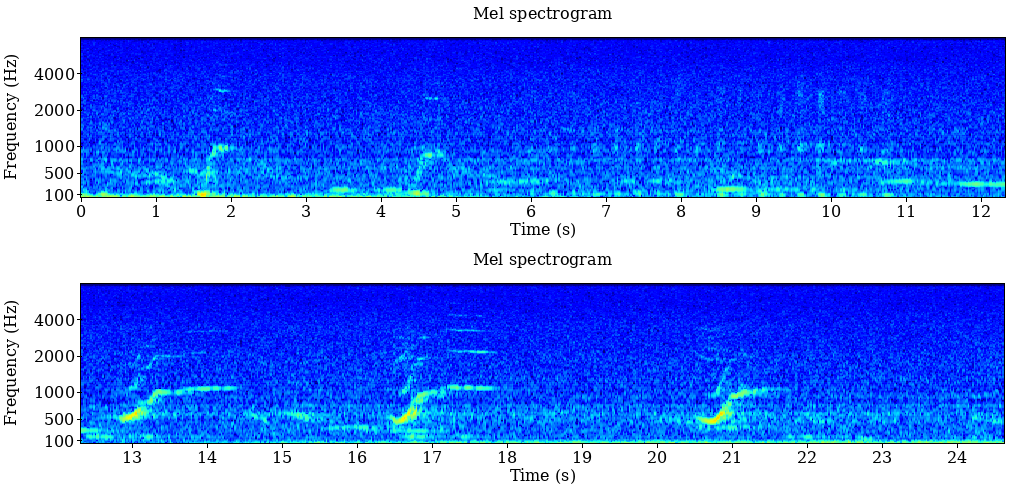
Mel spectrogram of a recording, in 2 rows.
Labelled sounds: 1.7	2.0	humpback whale, 0.80 to 3.0 kHz
4.5	4.9	humpback whale, 0.80 to 0.93 kHz
13.1	14.2	humpback whale, 0.80 to 3.3 kHz
16.7	17.8	humpback whale, 0.80 to 4.5 kHz
20.9	21.5	humpback whale, 0.80 to 1.2 kHz

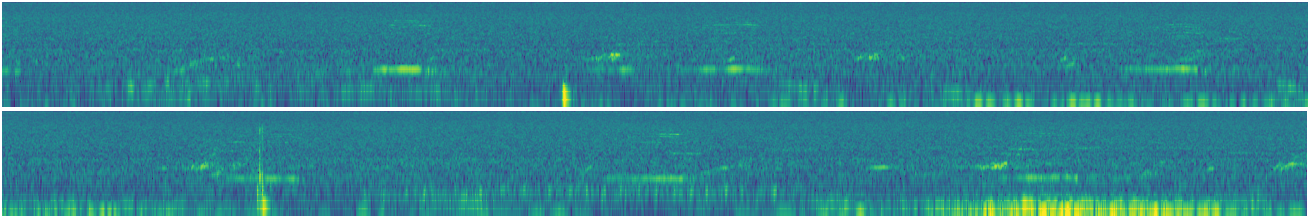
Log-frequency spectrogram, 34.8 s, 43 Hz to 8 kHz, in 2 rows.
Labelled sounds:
5.5	5.8	humpback whale, 2.4 to 2.5 kHz
9.5	10.1	humpback whale, 2.4 to 2.6 kHz
26.1	26.5	humpback whale, 2.4 to 2.6 kHz

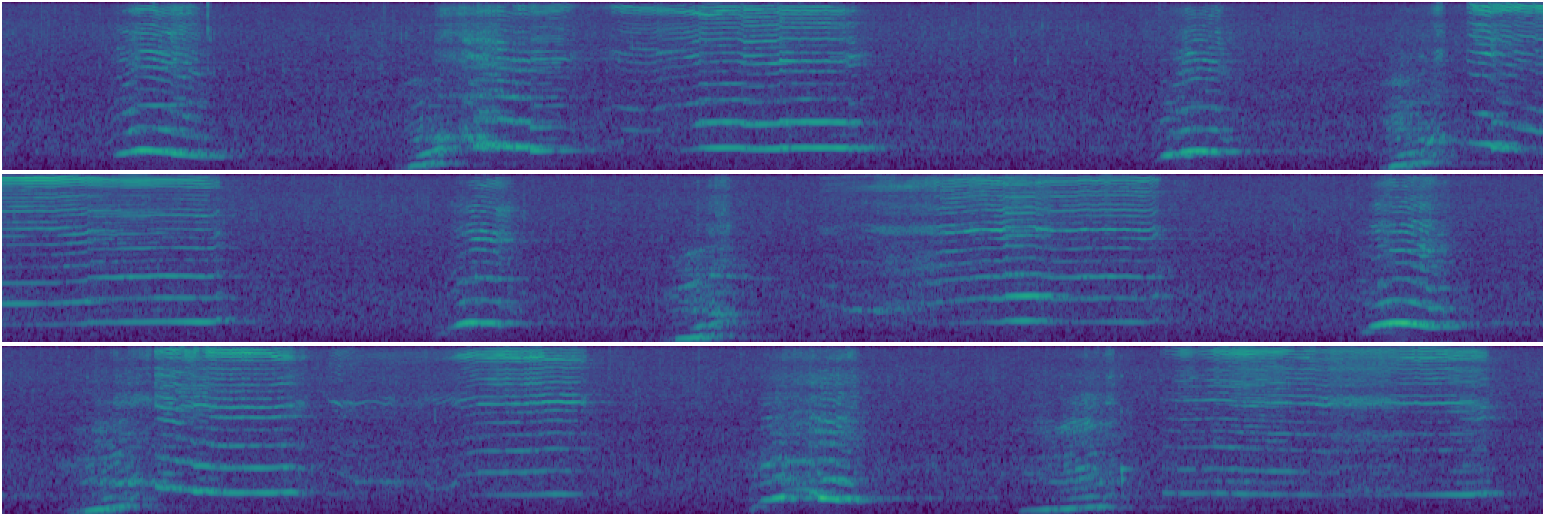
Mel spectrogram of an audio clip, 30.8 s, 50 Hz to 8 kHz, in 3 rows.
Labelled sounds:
0.8	1.4	humpback whale, 0.78 to 7.4 kHz
2.9	5.8	humpback whale, 0.78 to 7.9 kHz
7.8	8.2	humpback whale, 0.78 to 6.4 kHz
9.8	11.9	humpback whale, 0.78 to 7.9 kHz
13.3	13.8	humpback whale, 0.78 to 7.0 kHz
14.7	15.0	humpback whale, 0.84 to 1.2 kHz
15.9	18.1	humpback whale, 0.78 to 7.9 kHz
19.4	20.0	humpback whale, 0.78 to 6.9 kHz
21.2	24.6	humpback whale, 0.78 to 7.9 kHz
25.6	26.2	humpback whale, 0.84 to 2.3 kHz
27.5	30.8	humpback whale, 0.78 to 8.0 kHz

